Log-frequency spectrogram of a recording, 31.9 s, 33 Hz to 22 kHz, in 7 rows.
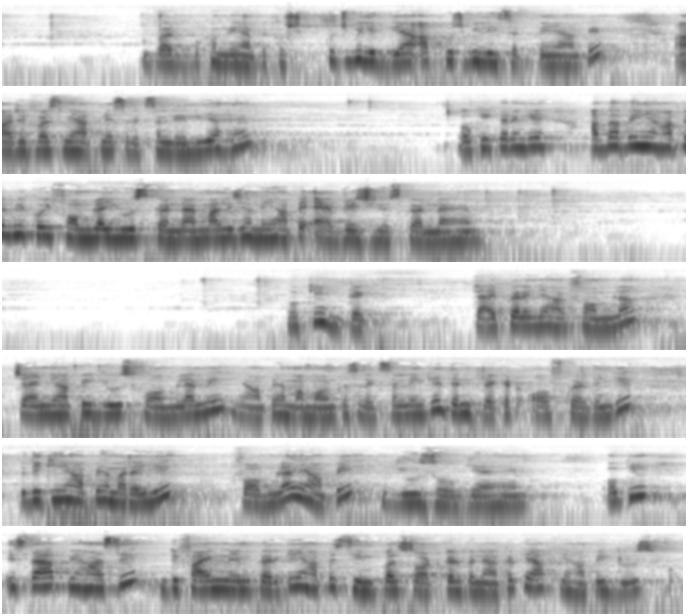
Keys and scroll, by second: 0.0-1.9 typing, 11.0-13.2 typing, 14.9 g, 15.3 e, 16.2 shift+9, 21.9 shift+0, 23.5 Return.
